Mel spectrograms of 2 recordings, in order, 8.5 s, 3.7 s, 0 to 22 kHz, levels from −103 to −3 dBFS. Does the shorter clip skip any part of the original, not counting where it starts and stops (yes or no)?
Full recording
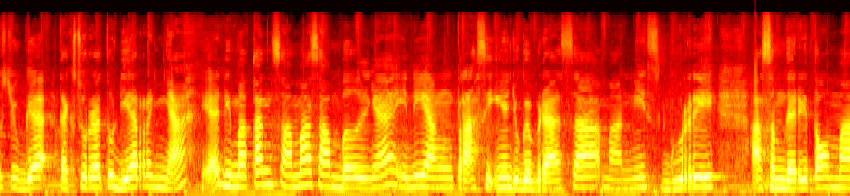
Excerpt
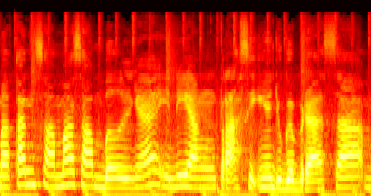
no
